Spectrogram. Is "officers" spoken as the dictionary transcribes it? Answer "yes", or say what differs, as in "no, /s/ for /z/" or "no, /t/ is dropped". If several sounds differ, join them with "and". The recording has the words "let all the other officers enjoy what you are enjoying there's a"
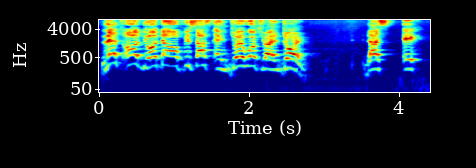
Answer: no, /s/ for /z/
